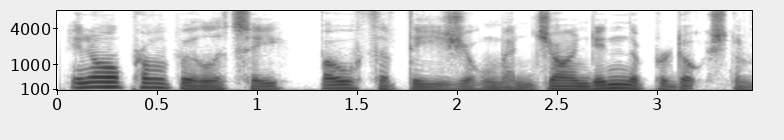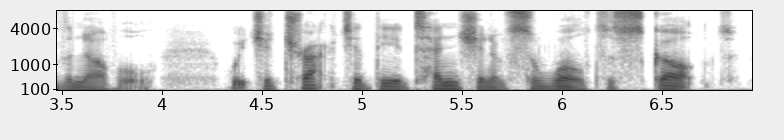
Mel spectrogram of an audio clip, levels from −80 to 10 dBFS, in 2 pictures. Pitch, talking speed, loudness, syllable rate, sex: 105 Hz, 200 wpm, -19 LUFS, 5.7 syllables/s, male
